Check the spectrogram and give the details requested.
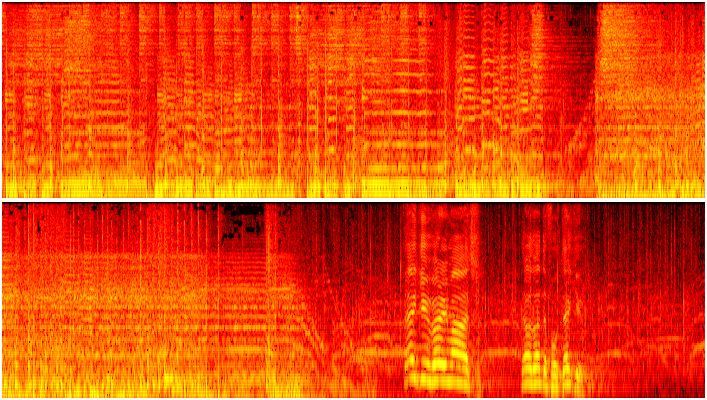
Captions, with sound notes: (audience clapping) (audience cheering) Thank you very much. That was wonderful. Thank you.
